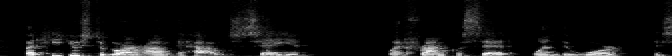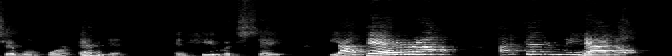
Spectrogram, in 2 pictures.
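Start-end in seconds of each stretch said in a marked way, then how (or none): 7.5-9.8 high-pitched, very loud announcing delivery. Imitating your father around the house repeating what Franco said when the Civil War ended, in Franco's high voice. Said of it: "with Franco's high voice".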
